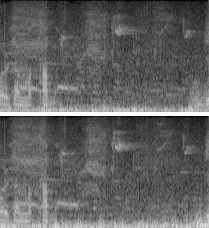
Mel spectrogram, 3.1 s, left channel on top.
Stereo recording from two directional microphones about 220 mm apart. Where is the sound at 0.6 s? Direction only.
15° left (ahead or behind).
